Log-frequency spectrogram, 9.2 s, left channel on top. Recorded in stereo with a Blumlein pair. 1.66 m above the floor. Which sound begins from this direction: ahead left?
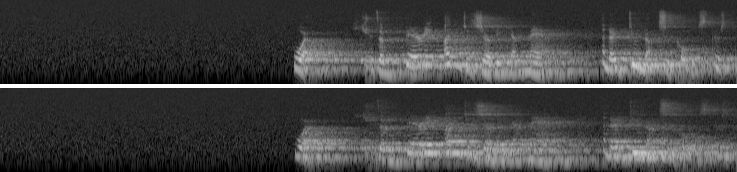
A woman speaking, at 3.7 s.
